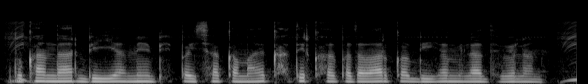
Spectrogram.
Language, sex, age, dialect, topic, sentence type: Bhojpuri, male, 25-30, Western, agriculture, statement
